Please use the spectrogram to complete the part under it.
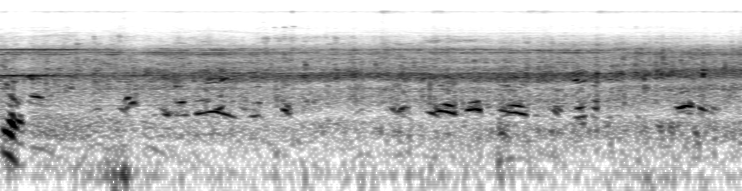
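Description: Men talk quietly in the distance.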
